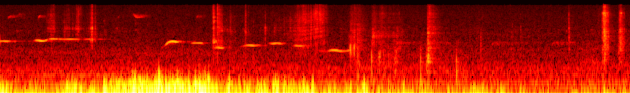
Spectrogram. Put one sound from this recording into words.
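A metal ramrod scrapes and clinks inside a gun barrel.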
